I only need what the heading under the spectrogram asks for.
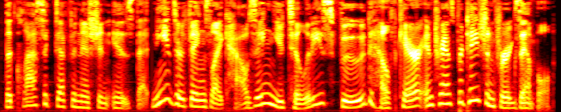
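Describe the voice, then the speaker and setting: Upbeat woman in her sixties, low voice. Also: sing-song, moderate pace, creaky, dry recording, clean studio sound. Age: 60s. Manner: upbeat, chatty, laughs often. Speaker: podcast host and midlife coach. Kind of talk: solo podcast monologue.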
